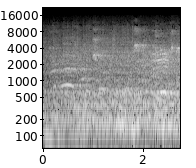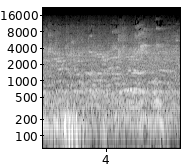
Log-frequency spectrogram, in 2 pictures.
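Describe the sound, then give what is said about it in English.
Steady murmur of the crowd at a Sydney Kings men's National Basketball League game, scattered voices and chatter without loud cheering, with a quick burst of ball bounces partway through. “Listening to the crowd of the Sydney Kings game, you can hear they are struggling in drawing an average crowd of 4,000 last year.”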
